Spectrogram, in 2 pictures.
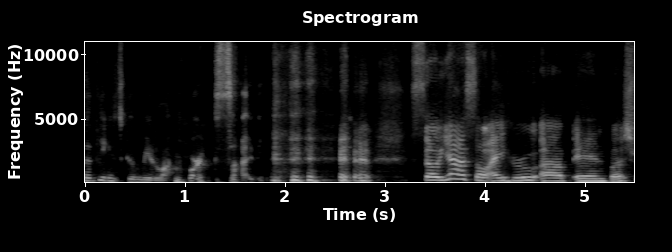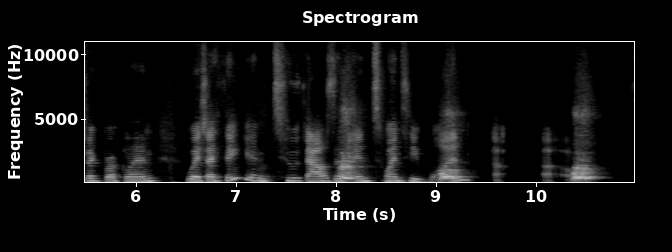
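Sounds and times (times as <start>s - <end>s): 
speech: 0.0s - 10.6s
male pet dog barking: 8.0s - 8.3s, 9.0s - 9.3s, 10.3s - 10.7s.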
